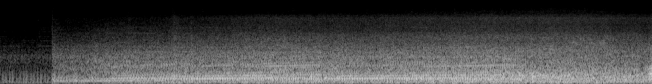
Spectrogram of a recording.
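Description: A 2018 KTM Duke 790 motorcycle engine on its stock exhaust starts abruptly and settles into a steady, fairly loud drone with a slowly rising pitch, close by and with no voices.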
